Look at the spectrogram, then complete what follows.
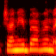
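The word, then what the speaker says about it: Jenny Beavan: I hope I'm saying her name right. Is it Jenny Bevan? I think it is. – I think so. Yeah.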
